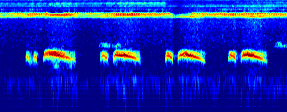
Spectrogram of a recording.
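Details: Decoy spotted dove of the lambung kuk type giving its fighting call. A brief note and a drawn-out, slightly falling coo are repeated four times at an even pace, with a constant shrill whine behind.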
